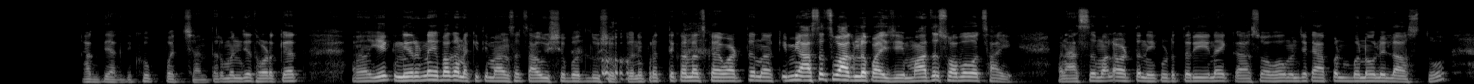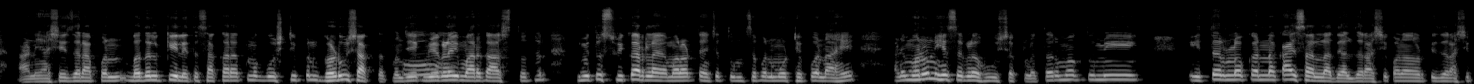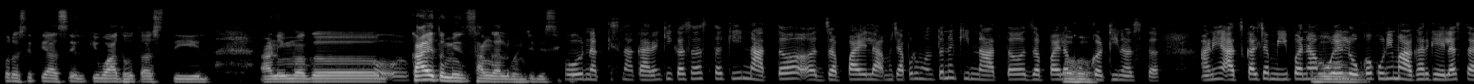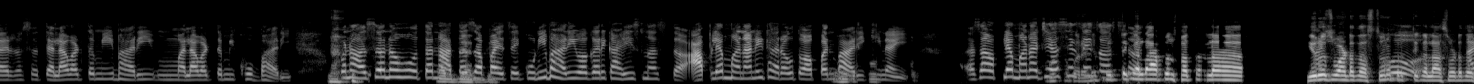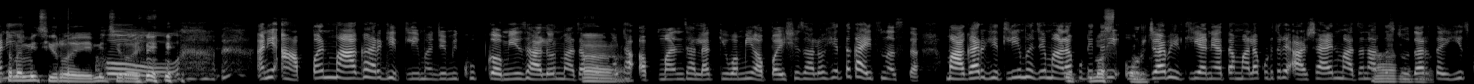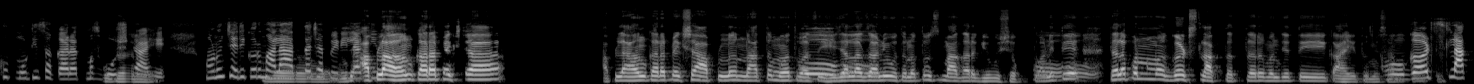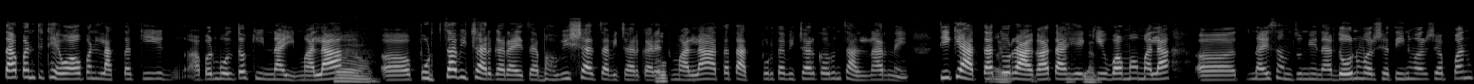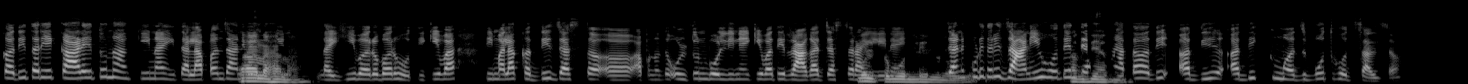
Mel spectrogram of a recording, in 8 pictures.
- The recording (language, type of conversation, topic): Marathi, podcast, नातं सुधारायला कारणीभूत ठरलेलं ते शांतपणे झालेलं बोलणं नेमकं कोणतं होतं?
- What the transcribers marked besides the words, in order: laughing while speaking: "हो, हो"; chuckle; tapping; other background noise; in English: "बेसिकली?"; chuckle; chuckle; laughing while speaking: "हिरो आहे"; chuckle; in English: "गट्स"; in English: "गट्स"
